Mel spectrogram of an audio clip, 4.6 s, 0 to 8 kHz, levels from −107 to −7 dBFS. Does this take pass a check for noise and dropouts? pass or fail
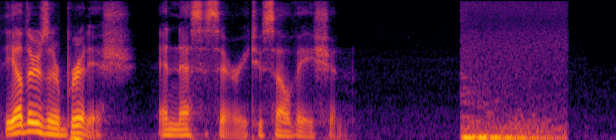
fail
